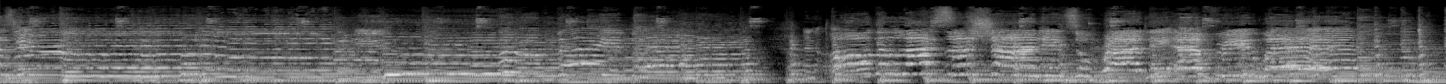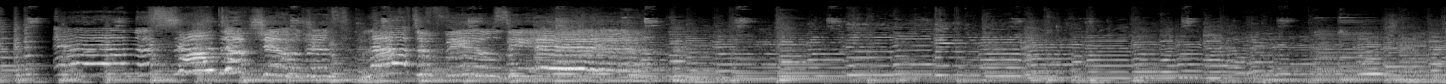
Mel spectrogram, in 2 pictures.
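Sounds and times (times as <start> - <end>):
voices singing together: 0.0 - 14.0, 15.1 - 21.5
strummed acoustic guitar: 0.0 - 28.9
violin: 0.0 - 28.9.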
